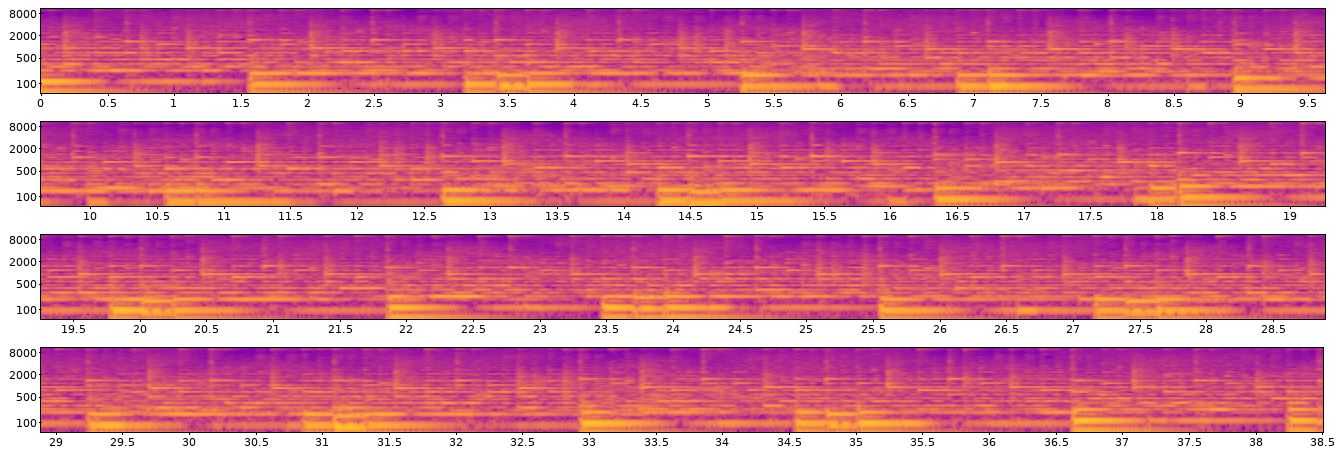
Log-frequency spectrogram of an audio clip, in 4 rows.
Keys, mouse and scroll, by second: 0.3-5.3 middle drag, 5.3 click, 7.9 click, 8.1 shift+d, 8.4 r, 9.9-10.9 typing, 10.7 click, 12.1 g, 14.8-18.0 drag, 18.0 r, 19.7 click, 20.1 g, 21.2 click, 21.6-22.6 typing, 24.4 z, 25.7 z, 26.9 r, 27.4 click, 28.1 ctrl+z, 30.0-30.9 typing, 32.6 click, 33.1 g, 33.4 x, 36.4 click, 36.8-37.8 typing, 38.2 Left.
